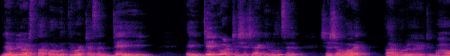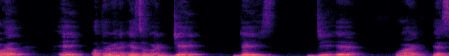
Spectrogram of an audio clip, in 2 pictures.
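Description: A man's voice: on the high side, fairly even intonation, normal speed, dark tone. A man with a Bengali accent teaching an English grammar lesson, often calling out "dear viewers" and spelling words letter by letter. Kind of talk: classroom lesson to camera. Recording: very echoey room, voice from far off.

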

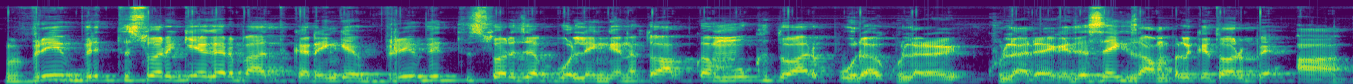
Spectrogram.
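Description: A man teaching a slide-based grammar lesson for exam students, patiently repeating key terms and slowing down to say each vowel sound. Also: a little high. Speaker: Hindi teacher for exam preparation.

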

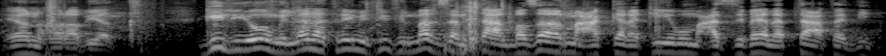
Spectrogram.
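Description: An actor playing a hot-tempered man conned out of his trip, with an Egyptian accent, loud and indignant in a sitcom. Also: medium pitch, animated, very fast, noisy background, lightly acted. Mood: exasperated. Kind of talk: sitcom acting. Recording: sitcom studio with laugh track. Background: studio audience laughter.

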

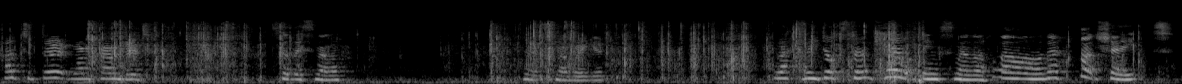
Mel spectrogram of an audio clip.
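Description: A woman's voice: on the high side, slow pace, pauses often, heavy background noise. A woman chatting to her dogs in a sing-song, coaxing way as she unboxes a parcel at home. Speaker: dog owner filming an unboxing. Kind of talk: casual talk to her dogs while unboxing.

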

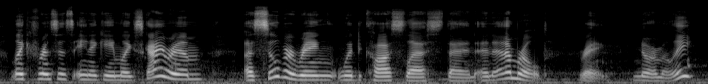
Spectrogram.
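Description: Thinking out loud and frequently questioning herself, this let's play host offers casual commentary on her game in a mid-range voice. A little hiss or hum can be heard.

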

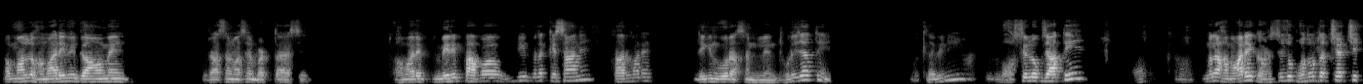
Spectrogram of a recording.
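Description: Rhetorical male teacher, slightly high. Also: expressive, a little fast, fairly bright tone. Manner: rhetorical, asks students if they follow. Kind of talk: classroom lecture.

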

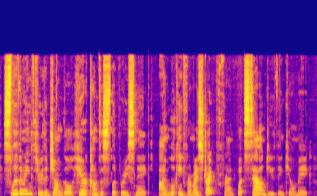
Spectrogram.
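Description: A middle-aged woman hosting a children's puppet story time, reading a picture book in simple, clear phrases. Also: medium pitch, big pitch swings, normal speed.

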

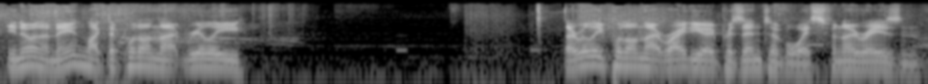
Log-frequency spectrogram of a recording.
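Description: A man's voice: mid-range voice, normal speed, a bit bright, a little hiss or hum. A young adult man, chatting casually on a gaming live stream, rambling laid-back and swearing at the game.

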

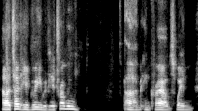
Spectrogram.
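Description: A man in his thirties with a mid-range, darkish, husky voice hosts a gardening podcast live stream from a small shed or room indoors. He chats casually and rambles, reading viewer comments aloud and often stopping to correct himself.

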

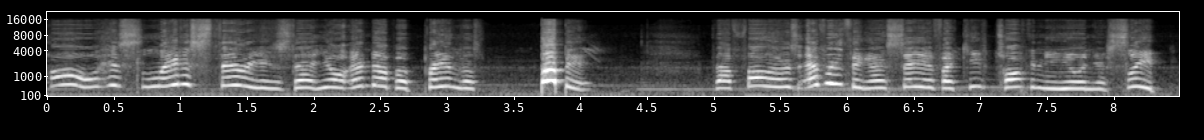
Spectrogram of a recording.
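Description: A man voicing a girly young woman reading her own note aloud, in a high, mock-sweet falsetto. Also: normal speed, pushed and bright, soft background music.

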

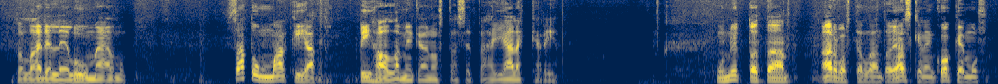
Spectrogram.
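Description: A man's voice: sits low, lively intonation, pauses often, a little mellow. A man, reviewing a restaurant from a parked car, rambling and correcting himself as he hands out scores. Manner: rambling, self-correcting, scoring dishes out of five. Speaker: food reviewer vlogger. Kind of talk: casual review vlog. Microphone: phone camera on the dashboard.

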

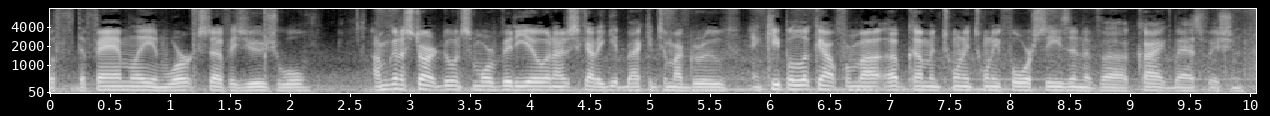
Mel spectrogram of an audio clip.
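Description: A middle-aged man talking casually on a fishing vlog from a small boat on a lake, recorded on a mounted action camera. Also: mid-range voice. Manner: relaxed, plain-spoken, rambling. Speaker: fishing vlogger. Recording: outdoor wind and water noise.

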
